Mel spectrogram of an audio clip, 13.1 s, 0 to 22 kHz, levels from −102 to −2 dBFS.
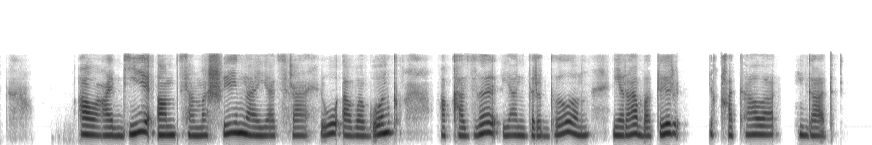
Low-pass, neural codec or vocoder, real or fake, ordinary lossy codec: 5.4 kHz; codec, 16 kHz, 1 kbps, FunCodec, trained on Chinese and English, 50 frames a second; fake; AAC, 32 kbps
